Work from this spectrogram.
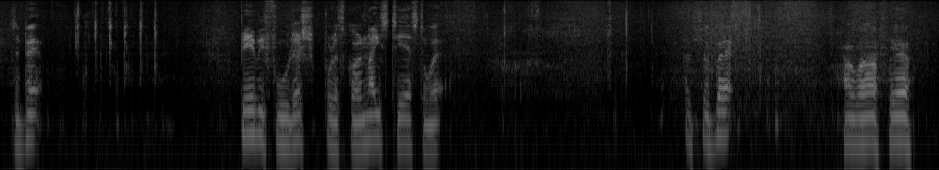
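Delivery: speech muffled by a full mouth. Tasting a curry-flavoured food, talking with mouth full. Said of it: "so I talk my mouthful there".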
